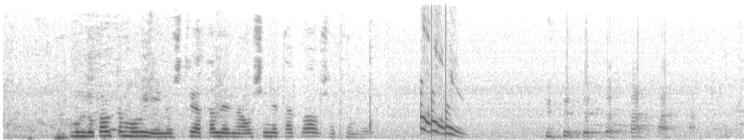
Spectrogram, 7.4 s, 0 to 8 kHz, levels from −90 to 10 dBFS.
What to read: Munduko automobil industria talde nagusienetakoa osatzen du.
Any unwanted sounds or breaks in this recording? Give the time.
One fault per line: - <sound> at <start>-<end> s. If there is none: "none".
- chirp at 4.2-4.7 s
- laugh at 5.5-7.0 s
